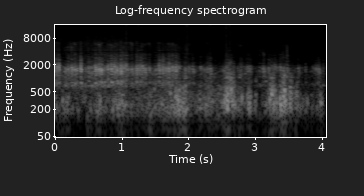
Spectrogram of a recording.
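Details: On a spring morning, a dense chorus of Wood Frogs in a pond in the Whitemud Creek valley makes overlapping low, clucking croaks like quacking ducks, running continuously with no clear gaps.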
